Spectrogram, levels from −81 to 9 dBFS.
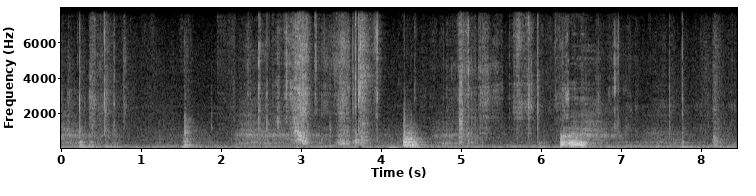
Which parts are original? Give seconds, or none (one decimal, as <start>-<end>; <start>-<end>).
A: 0.0-8.5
